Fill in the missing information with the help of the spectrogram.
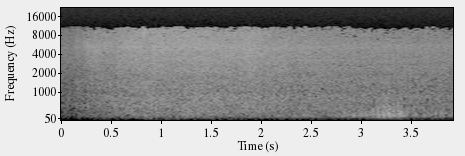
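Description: Steady roar of sea waves breaking on the shore, a continuous broad wash of surf with a slightly stronger surge near the end, no voices present.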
